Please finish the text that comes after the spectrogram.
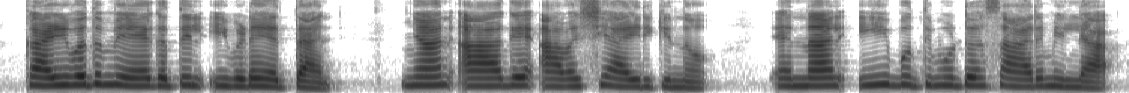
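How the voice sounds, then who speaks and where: A woman voicing a grieving middle-aged mother who pleads loudly and with anguish about her family. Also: fairly high pitch, clear, resonant tone, no room sound, clean studio sound.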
